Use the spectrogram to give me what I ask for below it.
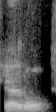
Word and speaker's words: CATL: The largest Chinese manufacturer, CATL, often pronounced cattle, is coming to the U.S.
